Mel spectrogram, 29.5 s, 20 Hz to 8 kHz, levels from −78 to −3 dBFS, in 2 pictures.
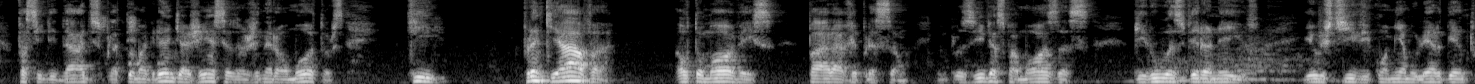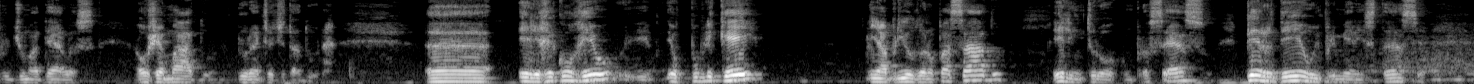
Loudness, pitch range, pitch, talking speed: -18 LUFS, 100-130 Hz, 115 Hz, 105 wpm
